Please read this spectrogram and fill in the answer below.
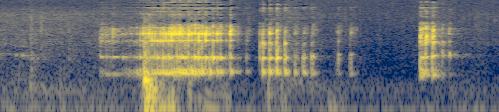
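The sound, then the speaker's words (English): A person burps during a live-streamed talk show: one long, loud, rumbling belch is followed by two shorter, choppier bursts after brief pauses. “Because I think I have to burp.”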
